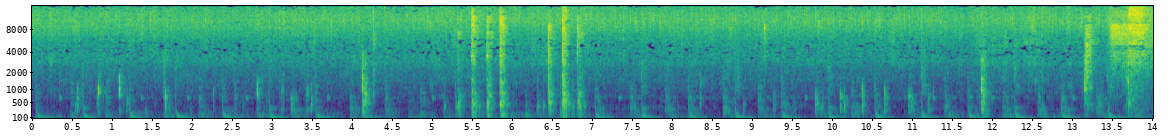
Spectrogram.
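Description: Ground spices sizzling in hot oil in a nonstick frying pan while a spatula scrapes and stirs them through an onion-tomato masala. There are sharp clicks of the spatula on the pan around the middle. This is the stage where the spice powders are fried to cook off their raw smell.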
